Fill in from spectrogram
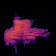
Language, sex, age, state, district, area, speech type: Telugu, male, 18-30, Andhra Pradesh, N T Rama Rao, urban, conversation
